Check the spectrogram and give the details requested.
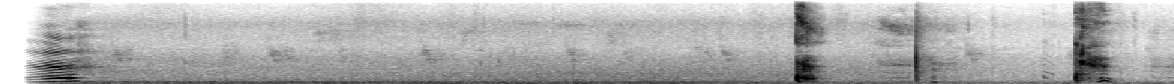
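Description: A child gives two short, sharp dry coughs about two seconds apart over steady room noise.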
